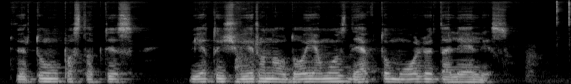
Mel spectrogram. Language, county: Lithuanian, Marijampolė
